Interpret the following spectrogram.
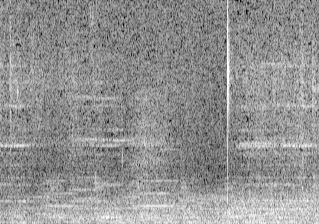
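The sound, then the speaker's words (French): A car approaches as a dense, steady low rumble of engine and road noise, filling the sound and swelling slightly toward the end, with no voices. “Je sens venir une voiture. Une masse sonore qui m'empêche d'entendre autre chose.”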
